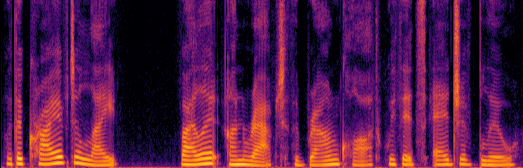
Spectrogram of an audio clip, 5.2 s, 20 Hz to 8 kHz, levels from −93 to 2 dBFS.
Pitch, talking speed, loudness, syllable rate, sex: 210 Hz, 170 wpm, -18 LUFS, 4.6 syllables/s, female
